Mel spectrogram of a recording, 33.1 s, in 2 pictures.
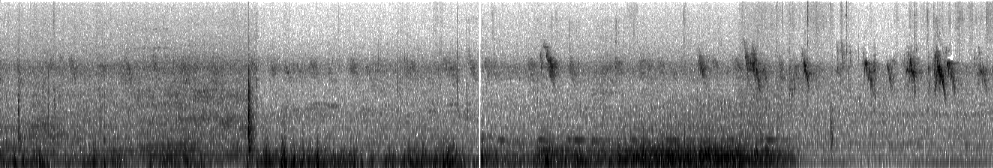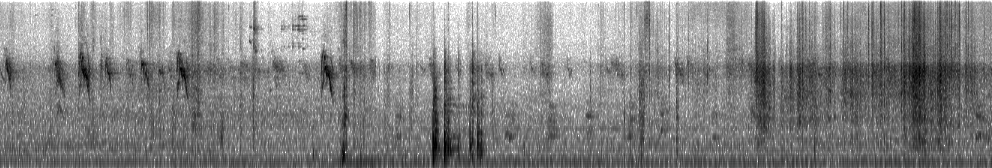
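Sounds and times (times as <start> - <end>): birds chirping: 0.6 - 33.0
paper rustling: 27.0 - 33.0.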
